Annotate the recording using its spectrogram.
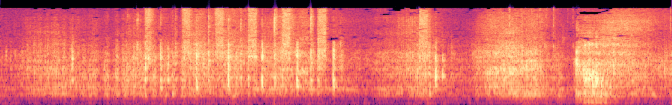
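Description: Rustling and clicking handling noise close to the microphone, with a run of sharp clicks in the middle and a louder rustle at the end.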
